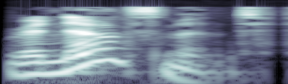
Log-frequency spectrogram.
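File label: "renouncement", English, British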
